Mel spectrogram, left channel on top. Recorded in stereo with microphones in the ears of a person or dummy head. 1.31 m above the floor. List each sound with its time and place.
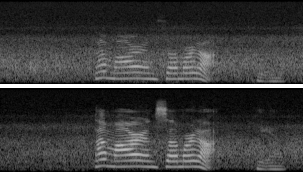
0.9 s a woman speaking: 60° right (ahead or behind); by 2.9 s 40° right (ahead or behind)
